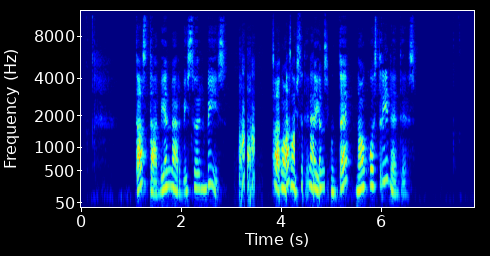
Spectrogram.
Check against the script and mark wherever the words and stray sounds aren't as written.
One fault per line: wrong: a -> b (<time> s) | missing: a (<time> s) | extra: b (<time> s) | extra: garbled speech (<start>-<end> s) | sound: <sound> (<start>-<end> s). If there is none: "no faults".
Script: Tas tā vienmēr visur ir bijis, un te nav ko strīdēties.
sound: laugh (3.2-3.5 s)
extra: garbled speech (3.8-5.0 s)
